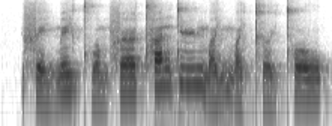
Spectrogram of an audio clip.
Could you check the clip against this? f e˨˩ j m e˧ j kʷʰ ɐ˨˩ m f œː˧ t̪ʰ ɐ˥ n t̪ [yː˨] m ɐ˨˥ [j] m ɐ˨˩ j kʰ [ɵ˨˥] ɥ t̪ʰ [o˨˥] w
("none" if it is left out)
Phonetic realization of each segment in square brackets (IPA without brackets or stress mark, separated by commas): yː˥, j, ɵ˨˥, o˧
